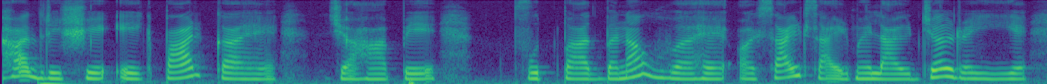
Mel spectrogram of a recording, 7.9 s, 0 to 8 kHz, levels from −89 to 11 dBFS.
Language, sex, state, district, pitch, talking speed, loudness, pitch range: Hindi, female, Jharkhand, Ranchi, 200 Hz, 155 wpm, -17 LUFS, 195-215 Hz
